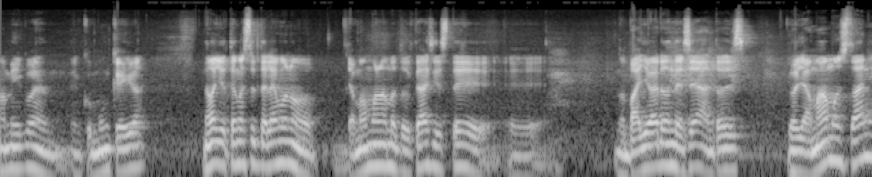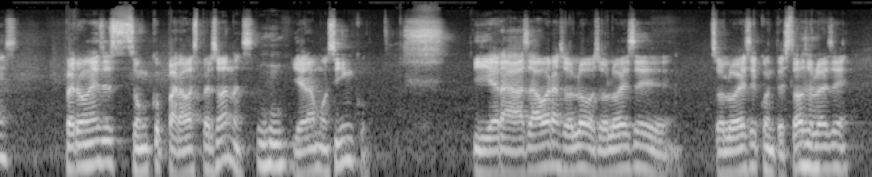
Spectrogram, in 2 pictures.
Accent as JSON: {"language": "Spanish", "country": "Costa Rica"}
